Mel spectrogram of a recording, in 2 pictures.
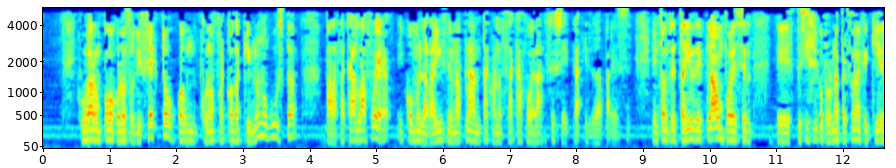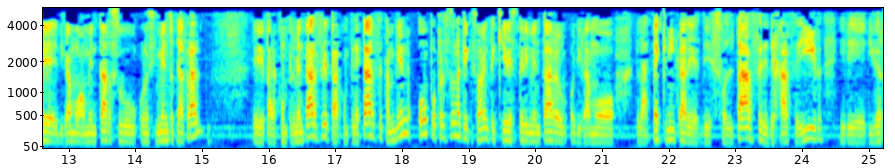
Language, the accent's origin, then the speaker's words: Spanish; Italy; Spanish is a second language; Yo soy italiano, mi formación teatral comienza con la Comedia del Arte en Italia, en la Escuela de Teatro en Bolonia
